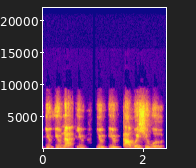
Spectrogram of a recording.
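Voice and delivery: ordinary delivery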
